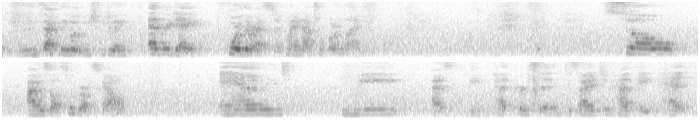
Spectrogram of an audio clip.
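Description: A young woman telling a personal story in a casual, animated way, acting out the people she quotes. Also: a little high. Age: young adult. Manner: animated, acts out quoted voices. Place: small indoor room by a theatre poster. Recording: roomy, distant, noisy.

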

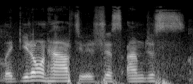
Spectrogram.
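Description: A man's voice: on the high side, normal speed, bright, forceful tone, slight background noise. A man hosting his game channel, talking hesitantly with many fillers and restarts. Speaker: channel host. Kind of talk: casual scripted game-video dialogue.

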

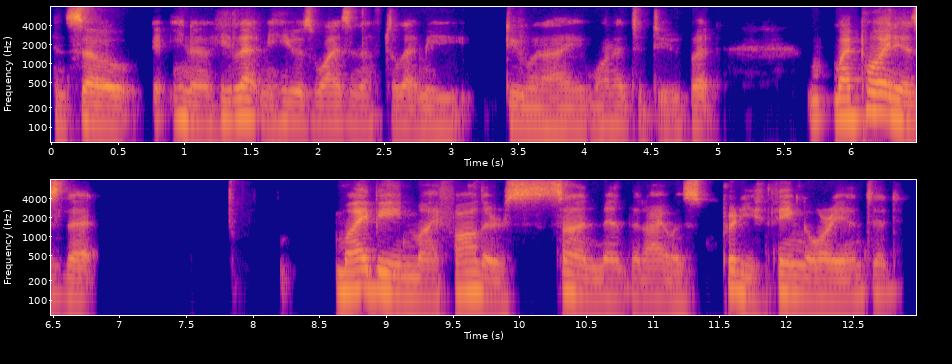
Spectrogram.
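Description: A man's voice: on the low side, measured pace, warm tone. A man in his sixties, a professor and author, talking thoughtfully on a video call from a home study, rambling with many restarts. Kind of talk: casual reflective conversation.

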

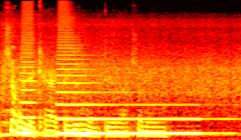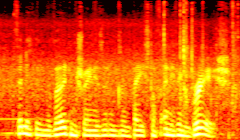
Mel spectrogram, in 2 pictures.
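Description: A man's voice: a little high, fast, rough recording. A man narrating a homemade toy-train story in a rambling, offhand, crude comedic way, with music behind. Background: background music.

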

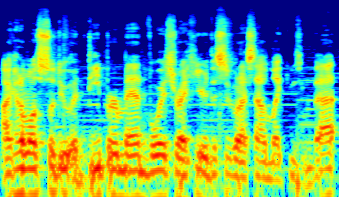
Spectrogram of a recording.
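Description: A man voicing a deep-voiced male figure through a pitch-lowering voice changer, matter-of-fact. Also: fairly even intonation, fast talker, faint music behind.

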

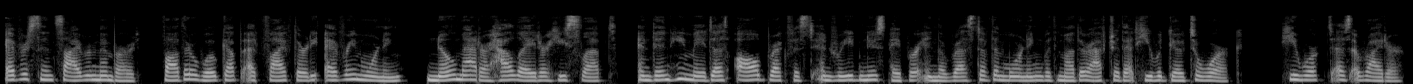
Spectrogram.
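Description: A woman's voice: medium pitch, fairly even intonation, normal speed, a little mellow, no room sound. Woman reading steadily, dry sound. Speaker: sample answer reader. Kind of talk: exam read-aloud sample answer.

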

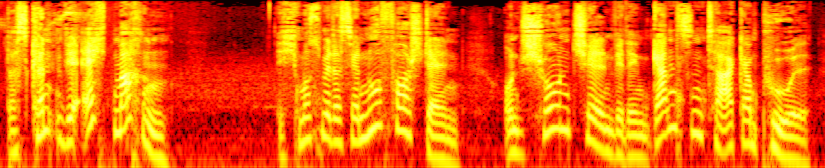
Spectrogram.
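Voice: medium pitch, huge pitch swings, moderate pace, fairly bright tone, slight background noise. An actor playing a playful boy who tries hard to sound cool in a children's audio drama.

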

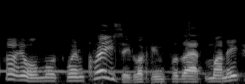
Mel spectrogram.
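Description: An actor playing a desperate, greedy small-town killer with excitable, folksy American speech in a 1940s radio drama. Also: male voice, on the high side, a little fast, a little hiss or hum. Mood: agitated, greedy. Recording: muffled old radio recording.

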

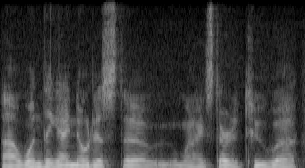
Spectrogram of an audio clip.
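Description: A man giving an unscripted hands-on demonstration as host, speaking haltingly with very frequent uhs. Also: lowish voice, dark tone. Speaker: host demonstrating shortwave antennas. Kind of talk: unscripted product demonstration commentary. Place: indoors at a radio desk.

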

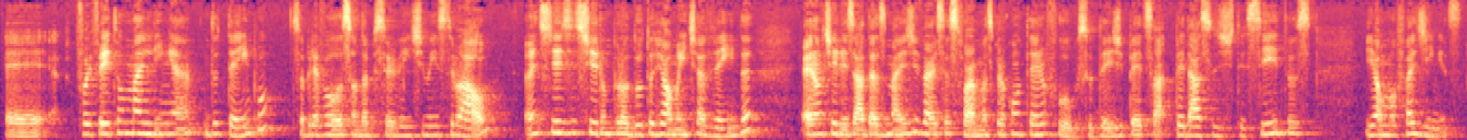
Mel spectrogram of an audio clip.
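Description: A woman's voice: on the high side, steady tone, normal speed, creaky, darkish tone. A young woman from Brazil reading a student research presentation over slides, with small restarts and a filler "é" before each new part. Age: young adult. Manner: reads steadily from notes with small restarts and filler "é".

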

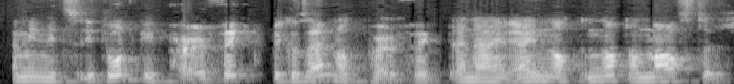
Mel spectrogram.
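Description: A man's voice: mid-range voice, muffled recording. A man from Sweden with a Swedish accent, speaking English as his second language, talking as a guest on a video call and often restarting his words. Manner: halting, many restarts and repeated words. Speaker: guest lecturer.

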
